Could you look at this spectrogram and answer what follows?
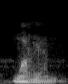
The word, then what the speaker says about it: مريم: أنا أقول للجميع هذا الكلام، كلمتان يكثر الخطأ فيهما، فرعون ومريم، يخطئ كثير من الناس فيفخم راء فرعون ويرقق راء مريم، يا مريم، ويرقق راء مريم فيقول يا مريم، يا مريم اقنتي لربك. والصواب العكس فيهما، الصواب العكس فيهما.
